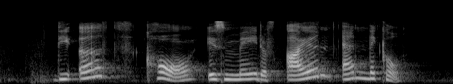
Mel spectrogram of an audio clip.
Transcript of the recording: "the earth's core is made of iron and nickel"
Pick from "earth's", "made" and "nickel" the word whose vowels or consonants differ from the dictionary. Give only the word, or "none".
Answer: earth's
